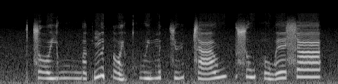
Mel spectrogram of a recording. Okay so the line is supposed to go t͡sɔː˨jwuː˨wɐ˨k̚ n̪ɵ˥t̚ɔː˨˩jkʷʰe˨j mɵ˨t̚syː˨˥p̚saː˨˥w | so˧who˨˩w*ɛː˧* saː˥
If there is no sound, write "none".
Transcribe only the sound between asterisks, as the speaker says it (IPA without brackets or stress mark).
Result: ɛː˧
